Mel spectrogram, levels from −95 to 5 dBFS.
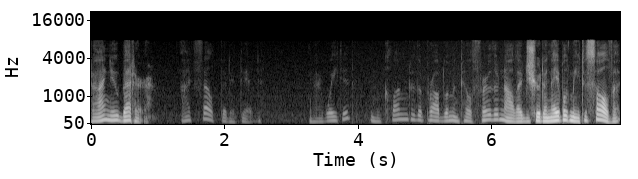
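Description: From 3.48 s to 6.51 s there is automatic gain rising. The level reaching the microphone had fallen by about 18 dB, and the gain control answered by lifting its gain slowly. Over those three seconds it adds about 7 dB. Speech and room noise swell together, so the background creeps up along with the talker. The rise is smooth, not a jump. Near 6 s, while the gain is still rising, the talker moves relative to the microphone, and the level shifts again.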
